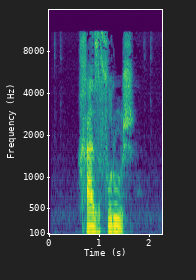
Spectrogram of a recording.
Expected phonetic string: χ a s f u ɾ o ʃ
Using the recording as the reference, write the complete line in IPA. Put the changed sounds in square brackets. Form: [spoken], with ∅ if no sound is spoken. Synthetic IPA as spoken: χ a [z] f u ɾ [u] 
